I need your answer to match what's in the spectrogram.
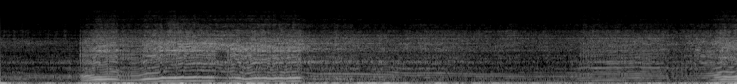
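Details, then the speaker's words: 1977 Honda CR125 Elsinore two-stroke after installing an HPI ignition (old ignition broke up spark at top end); revving with wavering pitch, intermittently stuttering under throttle, which the owner attributes to a big exhaust leak rather than the new ignition. "you can hear it kind of stuttering a bit um some of the time but i think that's more down to the uh big little exhaust leak i've got"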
